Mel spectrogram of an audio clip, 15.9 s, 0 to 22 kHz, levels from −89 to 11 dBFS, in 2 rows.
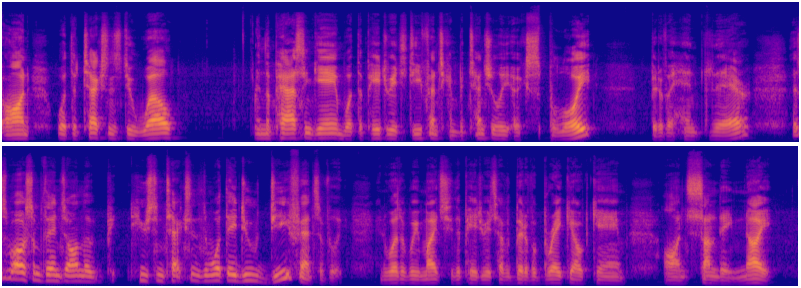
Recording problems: thin; very; fading below 450 Hz
abrupt cut into speech; at the start

